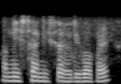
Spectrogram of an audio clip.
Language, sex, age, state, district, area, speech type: Assamese, male, 18-30, Assam, Charaideo, rural, conversation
